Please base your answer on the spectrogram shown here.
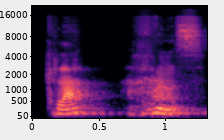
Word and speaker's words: Clarins: IN tem o som do 1. Clarins. Você vai pronunciar o S no final.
